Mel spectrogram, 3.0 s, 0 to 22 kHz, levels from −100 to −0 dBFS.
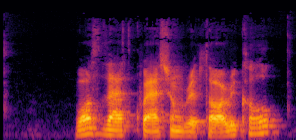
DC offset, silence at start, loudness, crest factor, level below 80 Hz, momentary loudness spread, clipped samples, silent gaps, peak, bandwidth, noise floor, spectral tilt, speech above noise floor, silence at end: under 0.1%; 0.75 s; -20 LUFS; 18 dB; -60 dBFS; 7 LU; under 0.1%; none; -2 dBFS; 12.5 kHz; -68 dBFS; -6.5 dB/octave; 49 dB; 0.2 s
